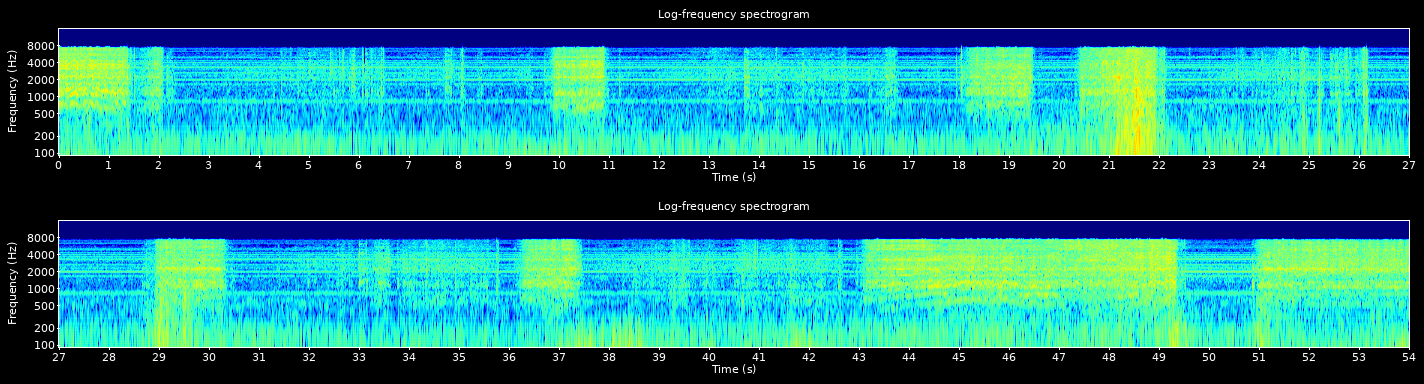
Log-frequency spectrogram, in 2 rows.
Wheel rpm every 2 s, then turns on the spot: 50, 0, 0, 0, 10, 30, 0, 20, 10, 40, 40, 0, 0, 0, 30, 10, 10, 10, 30, 0, 10, 30, 60, 60, 40, 30, 70.
10-12 14-16 30-34 40-42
